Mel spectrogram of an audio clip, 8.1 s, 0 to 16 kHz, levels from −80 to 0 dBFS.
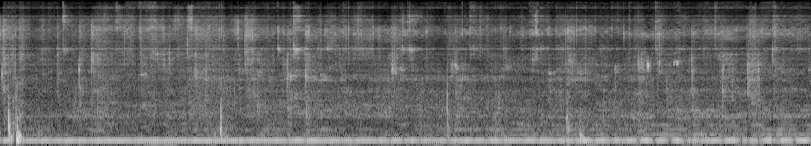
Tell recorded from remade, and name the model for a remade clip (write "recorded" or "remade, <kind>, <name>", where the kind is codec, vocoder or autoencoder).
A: remade, codec, SNAC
